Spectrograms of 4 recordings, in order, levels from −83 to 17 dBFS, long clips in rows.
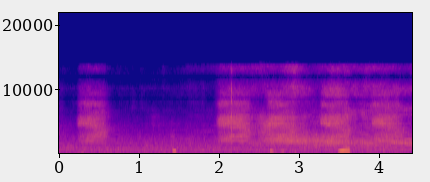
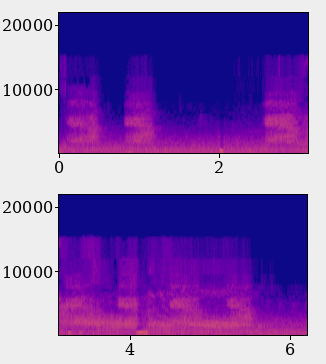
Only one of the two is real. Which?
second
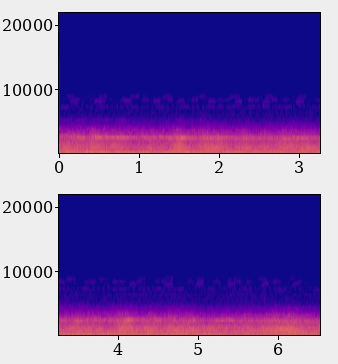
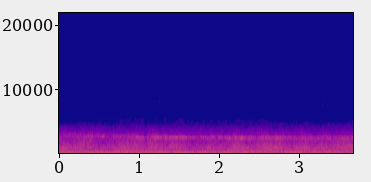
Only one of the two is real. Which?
first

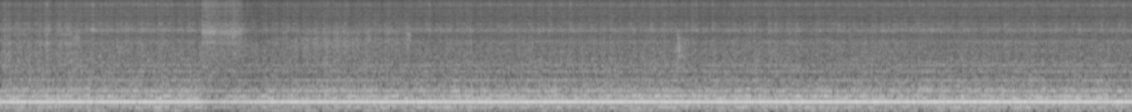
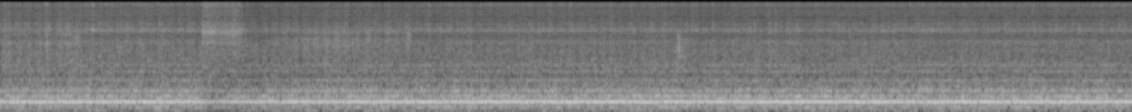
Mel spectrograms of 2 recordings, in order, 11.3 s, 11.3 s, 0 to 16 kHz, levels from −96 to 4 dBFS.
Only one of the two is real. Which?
first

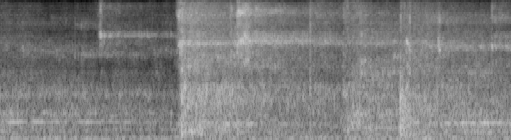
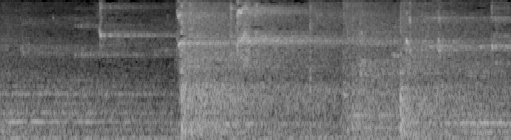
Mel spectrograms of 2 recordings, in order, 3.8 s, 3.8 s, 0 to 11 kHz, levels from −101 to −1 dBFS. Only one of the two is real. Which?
second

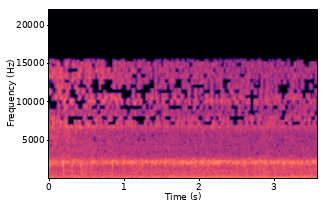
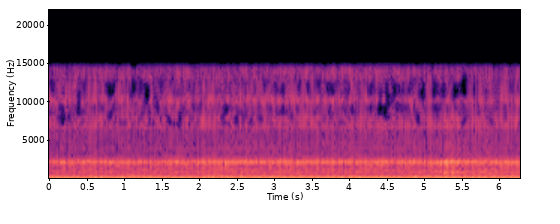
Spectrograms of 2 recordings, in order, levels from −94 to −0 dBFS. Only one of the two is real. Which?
first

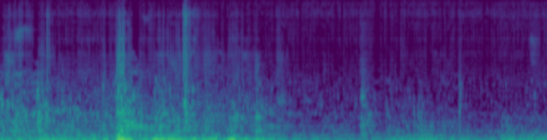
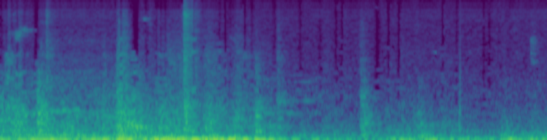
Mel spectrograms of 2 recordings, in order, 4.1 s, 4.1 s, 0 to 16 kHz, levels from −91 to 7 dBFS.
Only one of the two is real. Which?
second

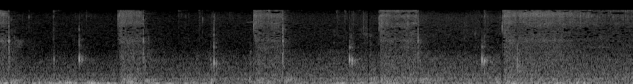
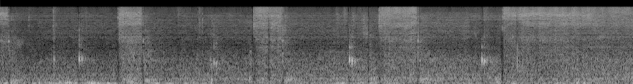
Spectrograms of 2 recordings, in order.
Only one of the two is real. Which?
first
